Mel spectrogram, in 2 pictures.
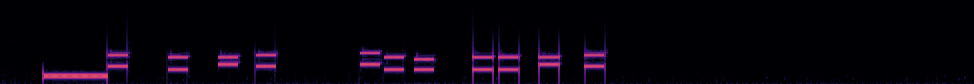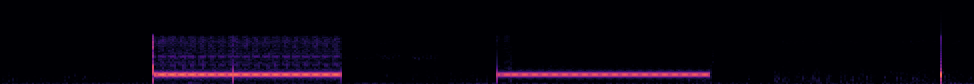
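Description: A quick run of two-tone touch-tone beeps punches out a phone number in two bursts as a call is placed, followed after a pause by two long, steady ringback tones. No one speaks.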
